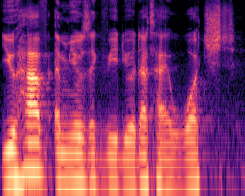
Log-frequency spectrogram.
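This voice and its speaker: A man's voice: on the low side, moderate pace, a bit bright. A man co-hosting a podcast, asking questions in an eager way and leaning on "you know.". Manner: enthusiastic, repeats "you know" and "yeah". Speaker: podcast co-host. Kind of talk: casual podcast interviewing.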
